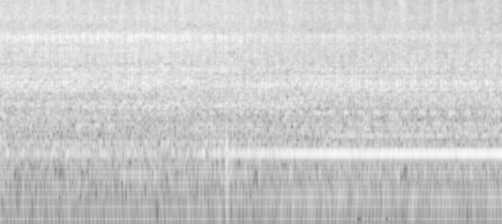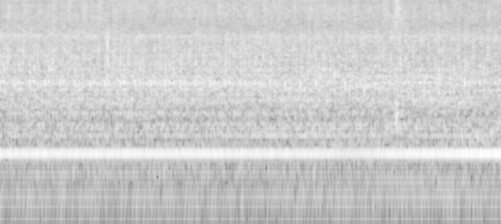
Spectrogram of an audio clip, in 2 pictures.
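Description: Steady idle with a constant droning tone and light rapid ticking riding over it; an abnormal noise, source not pinned down.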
